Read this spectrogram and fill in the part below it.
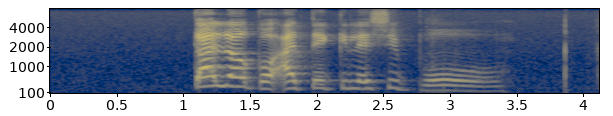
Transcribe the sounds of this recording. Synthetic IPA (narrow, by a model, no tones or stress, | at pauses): kalɔkɔʔatekilɛʃib̥ʱɔːɔ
